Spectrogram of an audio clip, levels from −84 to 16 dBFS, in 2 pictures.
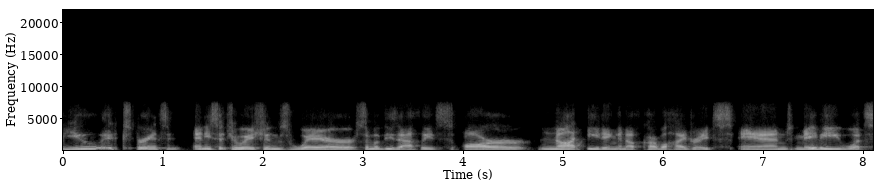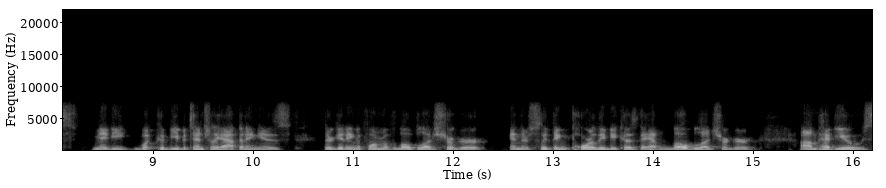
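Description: From start to finish the speech passes through the AMR wideband (HD Voice) codec at what sounds like its lowest operating rate, consistent with about 6.6 kbit/s. At this rate the pulse-excited vocal tract model gets too few bits to describe the waveform properly, so the voice comes out rough and raspy, with heavy coding damage. The band stops near 7.4 kHz, and the top stretch above 6.4 kHz is filled with synthetic noise rather than real detail.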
